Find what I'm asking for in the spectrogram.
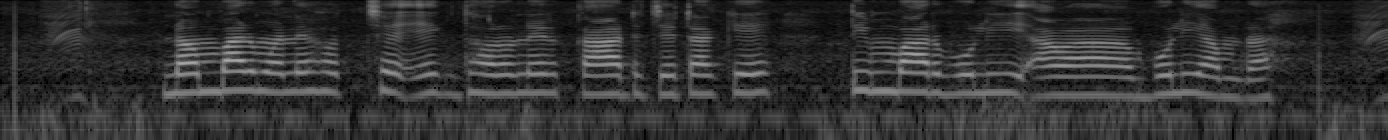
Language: Bangla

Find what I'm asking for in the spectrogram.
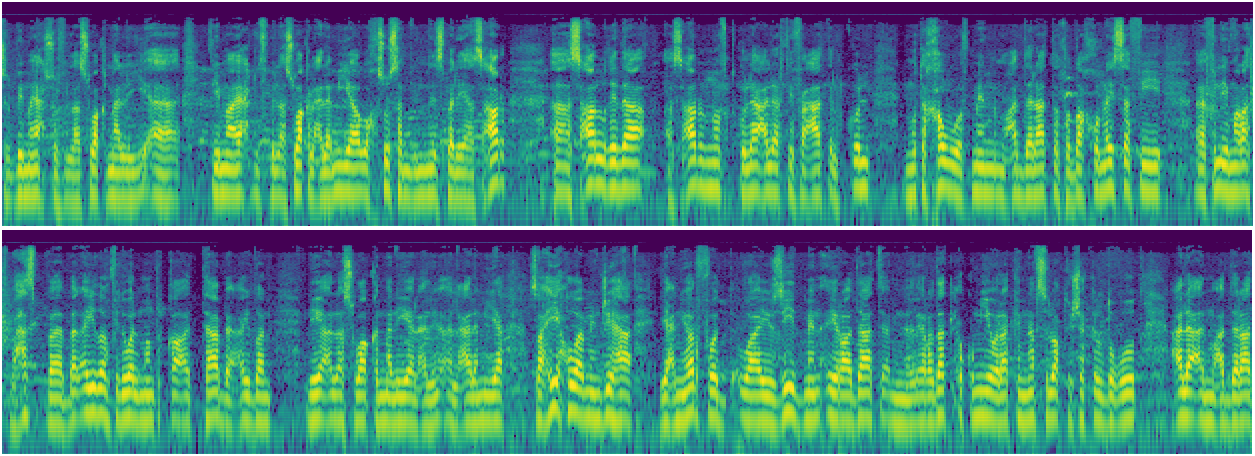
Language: Arabic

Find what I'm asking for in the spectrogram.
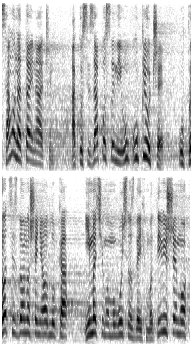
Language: Serbian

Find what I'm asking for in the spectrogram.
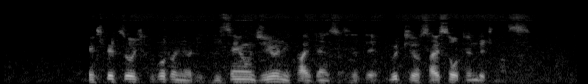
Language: Japanese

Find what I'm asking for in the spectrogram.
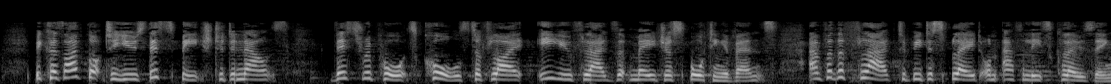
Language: English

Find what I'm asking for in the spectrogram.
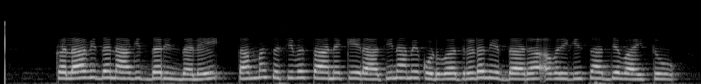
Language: Kannada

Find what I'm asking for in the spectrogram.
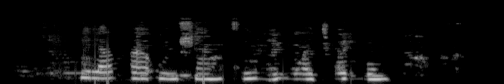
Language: Santa Ana de Tusi Pasco Quechua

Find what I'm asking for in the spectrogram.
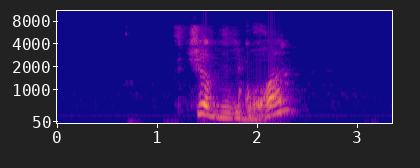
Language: Kabyle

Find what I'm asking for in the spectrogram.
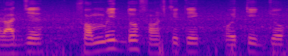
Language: Bangla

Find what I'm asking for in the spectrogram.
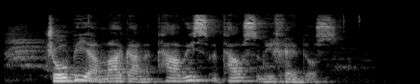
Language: Georgian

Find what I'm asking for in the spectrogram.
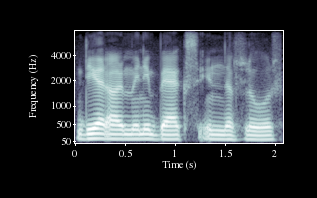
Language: English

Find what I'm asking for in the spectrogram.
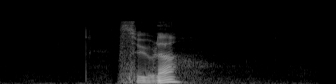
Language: Norwegian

